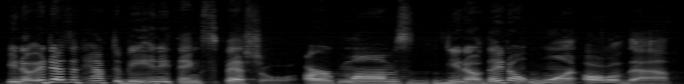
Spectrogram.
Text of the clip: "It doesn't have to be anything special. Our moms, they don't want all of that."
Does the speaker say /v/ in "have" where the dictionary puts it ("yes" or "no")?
no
